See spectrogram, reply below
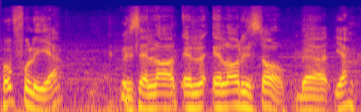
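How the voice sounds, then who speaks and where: A man's voice: mid-range voice, moderate pace, soft background music. A man at a busy indoor expo hall giving short, hesitant answers about a motorcycle. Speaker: exhibitor. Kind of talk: casual interview answer.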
